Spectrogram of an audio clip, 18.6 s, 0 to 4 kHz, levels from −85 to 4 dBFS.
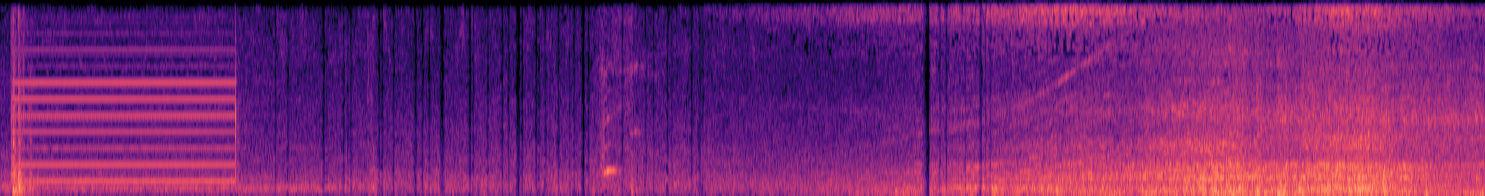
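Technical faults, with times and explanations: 3.42–3.46 s and 3.58–3.62 s, short concealed packet loss: two isolated holes of about 20 ms each were patched by extending the preceding sound and then blending back. Each is a brief smear or wobble, not a sustained choppy texture, because the dropouts stay single.
4.02–8.80 s, repeated packet loss (robotic sound): dozens of holes, the longest about 51 ms, with roughly 0.9 s filled in, about a fifth of the span. The patches follow one another so closely that the sound turns choppy rather than merely smearing once.
11.52–12.40 s, repeated packet loss (robotic sound): a shorter burst of seven holes, one reaching about 81 ms, leaves about a quarter of this stretch synthesized. The fill-in stays within the call's 4 kHz G.711 bandwidth.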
